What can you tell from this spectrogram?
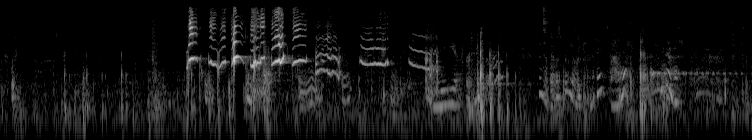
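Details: Blenheim Cavalier King Charles Spaniel puppies aged six weeks, five littermates in an indoor pen, break into a rapid run of high, sharp yelps, then drawn-out falling whines; a person speaks between the calls in a small room.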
